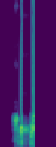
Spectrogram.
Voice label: Police Northwest District Tac 1; Raleigh; wake; p25

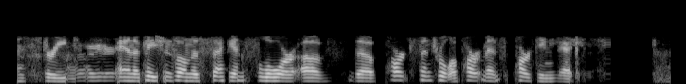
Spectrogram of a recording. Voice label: PS TAC, p25; wake p25

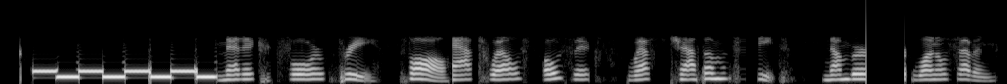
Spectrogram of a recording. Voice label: WC EMS ALERT, p25

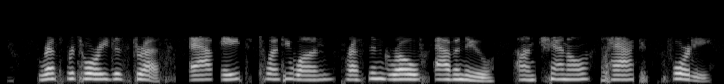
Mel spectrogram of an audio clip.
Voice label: EMS ALERT

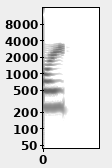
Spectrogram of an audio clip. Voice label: Police North District Tac 1, p25; Raleigh; wake

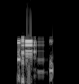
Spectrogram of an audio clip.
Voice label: Police Northwest District Tac 1; Raleigh; wake; p25

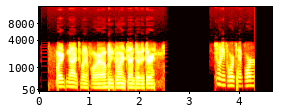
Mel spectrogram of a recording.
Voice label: WSO DISP 3, P25 recordings; wake

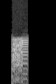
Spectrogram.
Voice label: Police Southwest District Tac 1; Raleigh; wake; p25

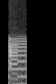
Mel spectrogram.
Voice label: Police Tac, p25; Raleigh; Southwest District; wake

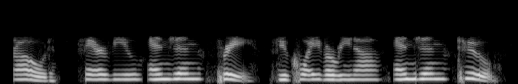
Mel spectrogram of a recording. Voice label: FD ALERT, p25; wake

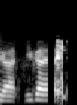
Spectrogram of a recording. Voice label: Police Spec Ops Tac 4, p25; wake p25

